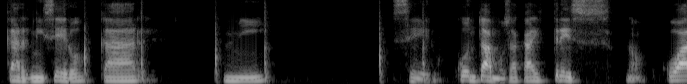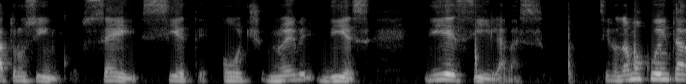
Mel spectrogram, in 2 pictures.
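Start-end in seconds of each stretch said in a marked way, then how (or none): 0.0-2.8 carnicero split into slow syllables kar-ni-se-ro. Shown as a demonstration. 6.6-12.3 cuatro, cinco, seis counted slowly; slow syllable counting. Shown as a demonstration. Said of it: "counting syllables".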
